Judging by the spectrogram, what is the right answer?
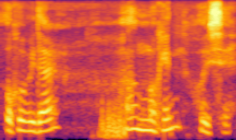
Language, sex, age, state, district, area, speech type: Assamese, male, 18-30, Assam, Darrang, rural, spontaneous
